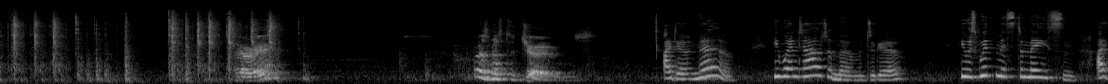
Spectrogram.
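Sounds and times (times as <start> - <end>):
typewriter keystrokes: 0.0 - 3.1.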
